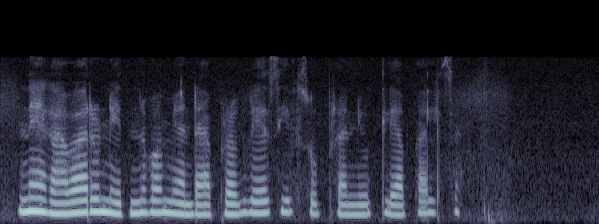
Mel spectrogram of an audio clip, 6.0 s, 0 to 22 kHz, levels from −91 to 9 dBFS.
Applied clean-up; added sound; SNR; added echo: none; none; none; none.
